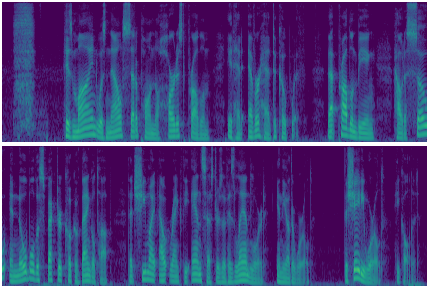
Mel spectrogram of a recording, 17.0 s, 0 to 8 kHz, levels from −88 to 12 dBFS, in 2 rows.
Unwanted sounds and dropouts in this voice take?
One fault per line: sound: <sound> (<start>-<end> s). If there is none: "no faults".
sound: sniff (0.2-0.9 s)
